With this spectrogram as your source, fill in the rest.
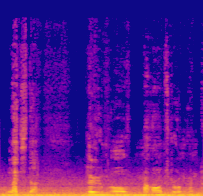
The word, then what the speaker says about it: Leicester: Pronounced Leicester. Not Leicester, Leicester.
